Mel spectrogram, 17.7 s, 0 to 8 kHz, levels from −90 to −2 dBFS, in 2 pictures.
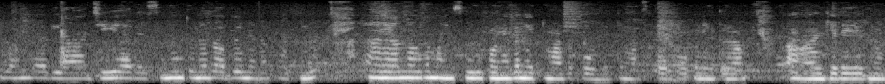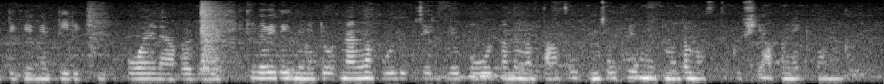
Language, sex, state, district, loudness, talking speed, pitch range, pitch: Tulu, female, Karnataka, Dakshina Kannada, -19 LUFS, 80 wpm, 195-220 Hz, 205 Hz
